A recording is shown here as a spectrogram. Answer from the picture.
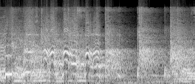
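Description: A burst of steady applause from a crowd, dense clapping that stays loud for about two seconds, with some chuckling and laughter mixed in and a brief dip near the end.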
